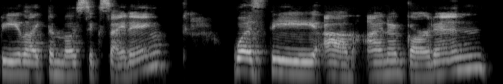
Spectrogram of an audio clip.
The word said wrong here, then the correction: Ina Garten: Garten. How do you mm-hmm. say her name? Ina Garten.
